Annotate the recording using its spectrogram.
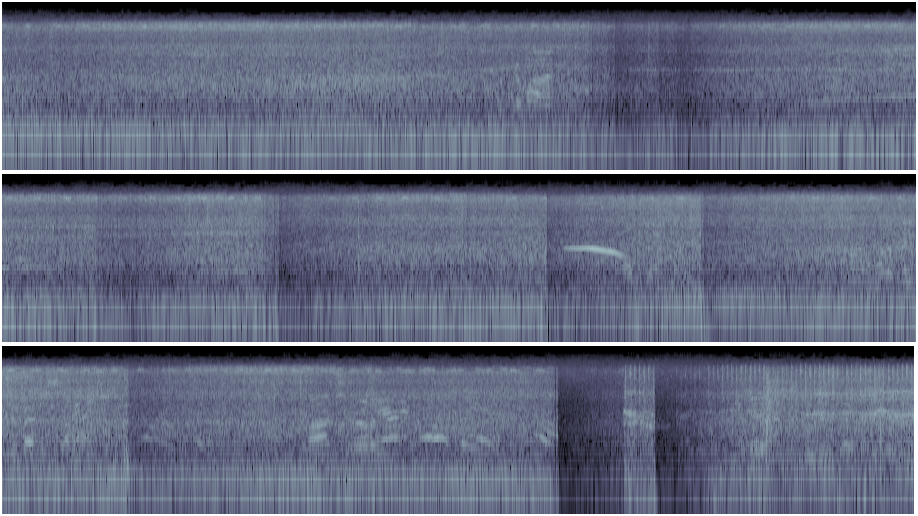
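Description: Outdoor background of indistinct voices over a steady motor hum. The sound drops out briefly twice near the end.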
